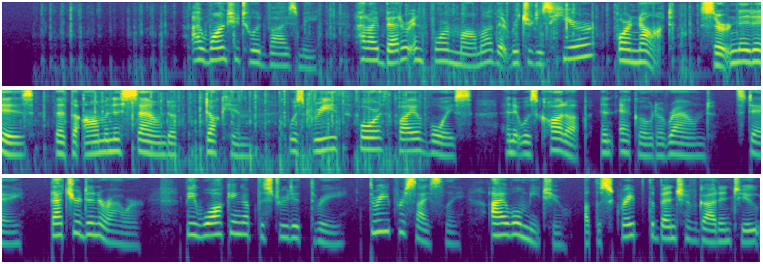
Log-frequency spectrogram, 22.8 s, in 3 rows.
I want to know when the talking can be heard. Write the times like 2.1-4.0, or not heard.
1.9-22.7.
